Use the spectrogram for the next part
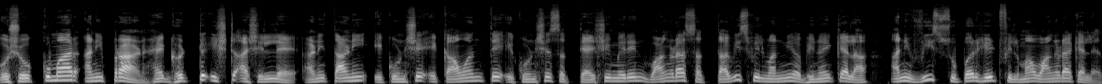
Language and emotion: Goan Konkani, neutral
